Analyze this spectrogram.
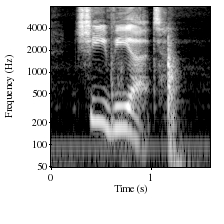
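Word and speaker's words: Cheviot: I think he goes Shiva is often mispronounced the actual pronunciation is Chi Viet I know this because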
